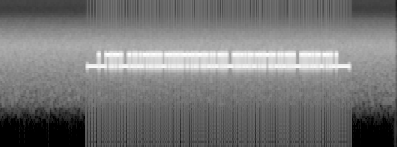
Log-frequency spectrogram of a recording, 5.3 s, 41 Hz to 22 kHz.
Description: RTTY (75 baud, 850 Hz shift), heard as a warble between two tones, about 1700 Hz centre. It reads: CQ DX DE EB4RPB EB4RPB K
